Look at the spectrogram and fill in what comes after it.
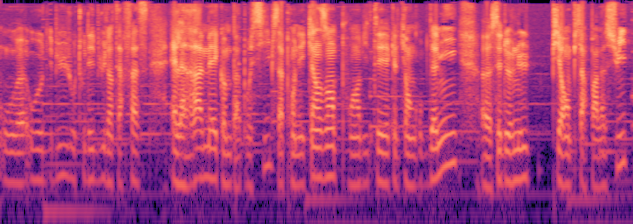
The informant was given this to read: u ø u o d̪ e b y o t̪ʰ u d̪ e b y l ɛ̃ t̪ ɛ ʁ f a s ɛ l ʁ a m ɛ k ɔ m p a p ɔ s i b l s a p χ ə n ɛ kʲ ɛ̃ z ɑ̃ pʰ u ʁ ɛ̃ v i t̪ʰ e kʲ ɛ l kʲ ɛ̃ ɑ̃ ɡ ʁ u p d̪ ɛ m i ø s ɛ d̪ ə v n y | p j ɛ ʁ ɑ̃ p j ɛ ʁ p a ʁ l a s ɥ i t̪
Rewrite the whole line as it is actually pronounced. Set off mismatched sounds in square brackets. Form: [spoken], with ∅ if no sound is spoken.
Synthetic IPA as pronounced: u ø u o d̪ e b y o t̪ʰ u d̪ e b y l ɛ̃ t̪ ɛ ʁ f a s ɛ l ʁ a m ɛ k ɔ m p a p ɔ s i b l s a p χ ə n ɛ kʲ ɛ̃ z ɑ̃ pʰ u ʁ ɛ̃ v i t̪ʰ e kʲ ɛ l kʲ ɛ̃ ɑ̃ ɡ ʁ u p d̪ [a] m i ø s ɛ d̪ ə v n y | p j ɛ ʁ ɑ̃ p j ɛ ʁ p a ʁ l a s ɥ i t̪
